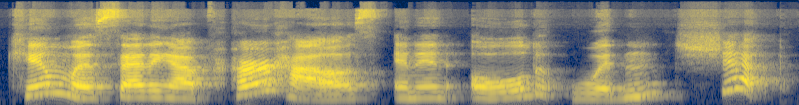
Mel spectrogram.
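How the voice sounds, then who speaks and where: A woman reading a picture book aloud to children in an expressive way, with chatty, teacherly asides to her listeners. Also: mid-range voice, unhurried. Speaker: storybook reader for children.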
